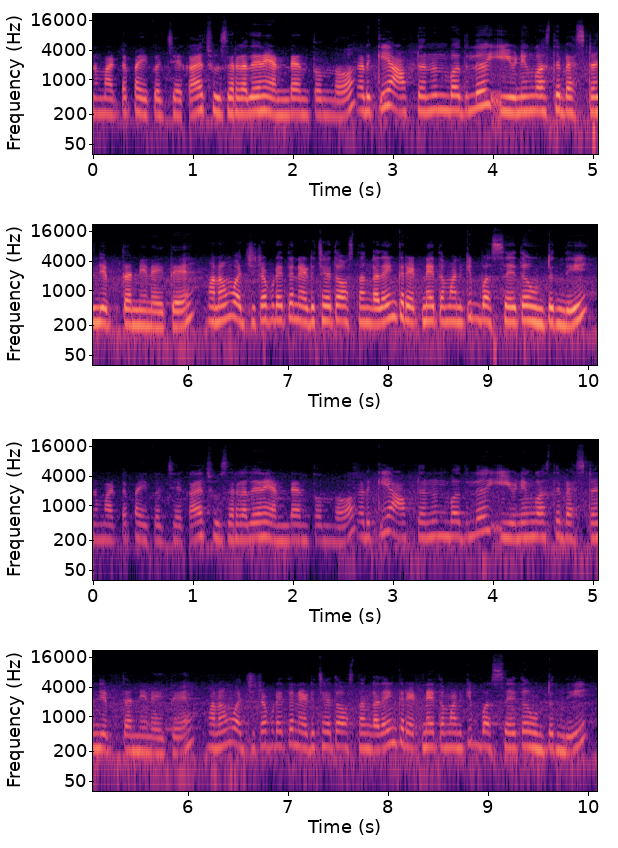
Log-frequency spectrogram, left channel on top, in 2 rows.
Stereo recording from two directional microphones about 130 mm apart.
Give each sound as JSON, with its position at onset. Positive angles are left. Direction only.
{"t": 0.1, "sound": "a woman's voice", "side_deg": 35}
